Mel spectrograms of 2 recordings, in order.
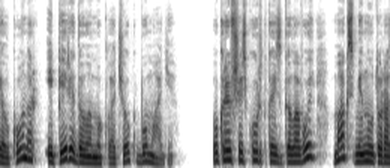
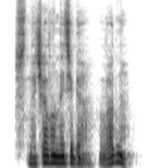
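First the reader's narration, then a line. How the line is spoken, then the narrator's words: Whisper. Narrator (Russian): прошептал Джари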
